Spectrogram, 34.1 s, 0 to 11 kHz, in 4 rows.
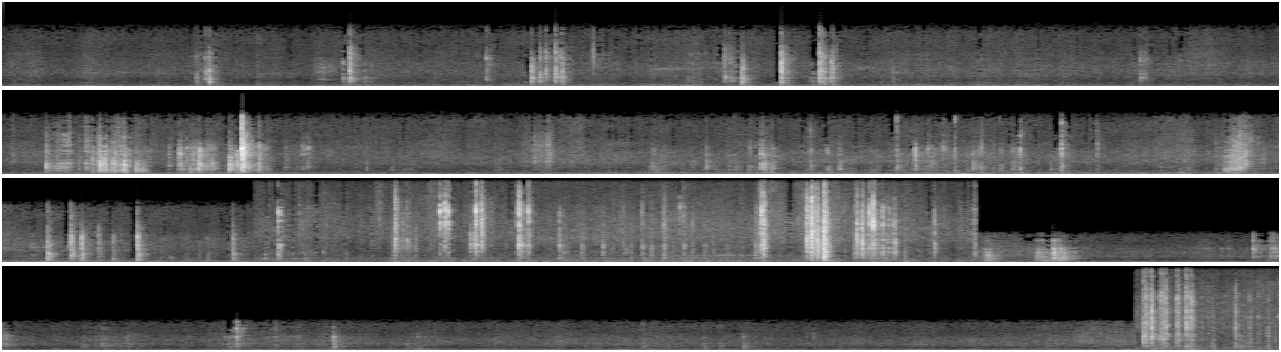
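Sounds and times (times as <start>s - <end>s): metal hardware clicking and clanking: 33.1s - 34.0s.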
